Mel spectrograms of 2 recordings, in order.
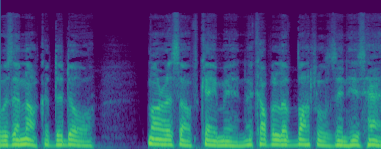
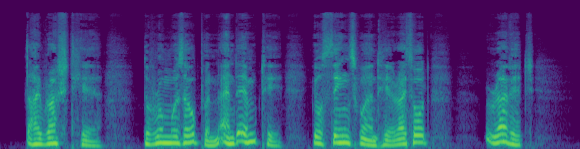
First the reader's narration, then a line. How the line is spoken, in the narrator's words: Her voice trembled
